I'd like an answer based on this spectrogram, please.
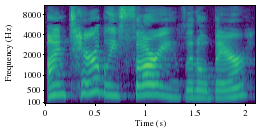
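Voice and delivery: ordinary delivery, nothing marked

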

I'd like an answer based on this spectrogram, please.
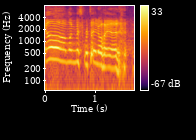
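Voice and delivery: high, loud goofy put-on voice; mock character voice. Gamer mimicking legless runners, high mocking voice. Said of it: "they're just like".

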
